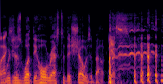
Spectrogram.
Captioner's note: laughter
